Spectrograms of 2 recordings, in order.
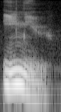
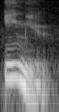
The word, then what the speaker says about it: emu: The second largest flightless bird in the world is called an emu. It's a U, not an oo.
